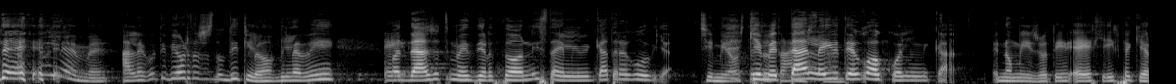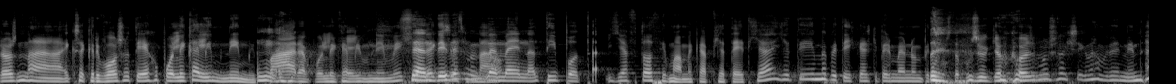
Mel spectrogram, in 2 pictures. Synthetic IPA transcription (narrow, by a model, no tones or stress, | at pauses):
nelemeɐlɐeɣot̪iðo̞ɾθɐsɐst̪o̞d̪it̪lo̞ðilɐði | fɐnnd̪ɐsot̪imeðioɾθo̞nist̪ɐelinikɐt̪ɾɐɣuðʝɐ̰ | simiost̪ce̞me̞t̪ɐle̞jo̞t̪ie̞ɣo̞ɐkue̞linikɐ̰ | no̞mizoot̪iʔeɾiɾθeoce̞ɾo̞znɐeksɐkɾivo̞so̞t̪iexo̞po̞likɐlimnimḭpɐɾɐpo̞likɐlimnimiseɐned̪iθezmnɐmemenɐt̪ipo̞t̪ɐ̥ʝɐft̪o̞θimɐme̞kɐpçɐt̪e̞t̪çɐʝɐt̪ime̞pet̪ixɐnscepe̞ɾimenunɐmepetist̪opuzuceoko̞zmosoçi̥siɣno̞miðenine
